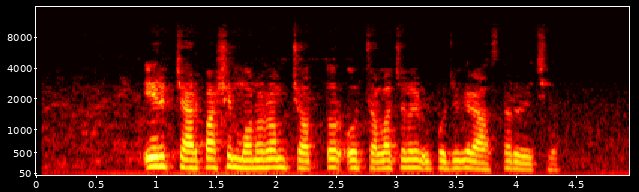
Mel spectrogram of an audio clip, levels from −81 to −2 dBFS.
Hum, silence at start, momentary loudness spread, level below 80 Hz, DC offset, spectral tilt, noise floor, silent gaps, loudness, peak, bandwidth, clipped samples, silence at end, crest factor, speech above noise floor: none; 0.9 s; 10 LU; -52 dBFS; under 0.1%; -7.5 dB/octave; -51 dBFS; none; -23 LUFS; -6 dBFS; 10.5 kHz; under 0.1%; 0.6 s; 18 dB; 29 dB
